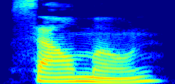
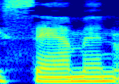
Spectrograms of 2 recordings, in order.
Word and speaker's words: salmon: Many learners pronounce the L, salmon, but actually the L is silent. We say salmon or salmon.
